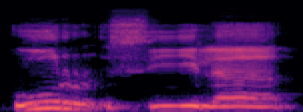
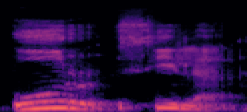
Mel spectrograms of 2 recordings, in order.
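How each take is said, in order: Both takes have the same delivery.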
